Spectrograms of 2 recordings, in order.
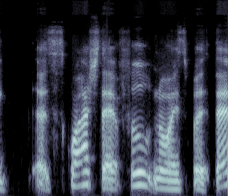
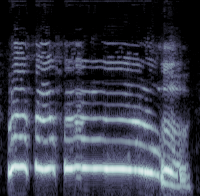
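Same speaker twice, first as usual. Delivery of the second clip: high, loud, drawn-out woo-hoo whoop; joyful scream; 5 dB louder, much slower than usual. Real, not acted. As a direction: scream for joy at the news. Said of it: "I am screaming".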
